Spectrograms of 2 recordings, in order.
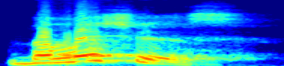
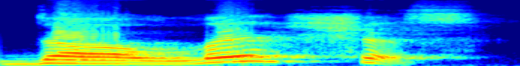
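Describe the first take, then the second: First: Said in the usual way. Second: "Delicious" slowly broken as de, li, cious; split into syllables. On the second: Shown as a demonstration. Teacher counting three syllables for learners, slow syllable-by-syllable demonstration. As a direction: say "Delicious" in three separate beats. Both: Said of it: "Three syllables".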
